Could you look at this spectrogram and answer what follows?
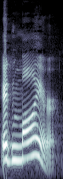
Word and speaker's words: admire: Admire, admire. Here we go. Stress goes on the second syllable.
